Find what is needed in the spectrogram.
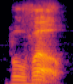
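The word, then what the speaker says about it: Beauvais: How'd she pronounce her last name? Bouveau.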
